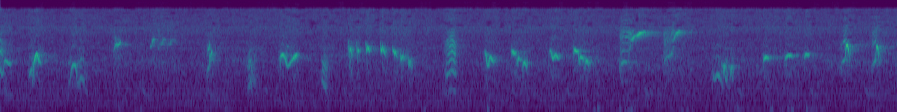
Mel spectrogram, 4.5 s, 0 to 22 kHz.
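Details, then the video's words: Decoy Stripe-throated Bulbul calling to draw in wild birds: a busy run of short, bright chirps and quick slurred notes, closely spaced and steady throughout, over a soft background hiss. "เสียงนกต่อดอกแตงEp.87 นกต่อเจ้านำโชคเรียกนกแก่ป่า (Stripe-throated Bulbul)"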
